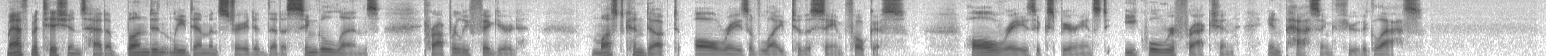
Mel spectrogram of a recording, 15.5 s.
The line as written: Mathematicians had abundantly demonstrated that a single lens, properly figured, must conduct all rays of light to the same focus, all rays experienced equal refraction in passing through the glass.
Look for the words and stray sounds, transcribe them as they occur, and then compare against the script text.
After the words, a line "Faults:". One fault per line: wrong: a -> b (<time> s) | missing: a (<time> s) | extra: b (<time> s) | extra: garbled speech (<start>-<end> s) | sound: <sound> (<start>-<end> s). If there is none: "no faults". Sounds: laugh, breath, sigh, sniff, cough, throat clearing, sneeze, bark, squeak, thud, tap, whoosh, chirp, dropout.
Mathematicians had abundantly demonstrated that a single lens, properly figured, must conduct all rays of light to the same focus, all rays experienced equal refraction in passing through the glass.
Faults:
no faults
